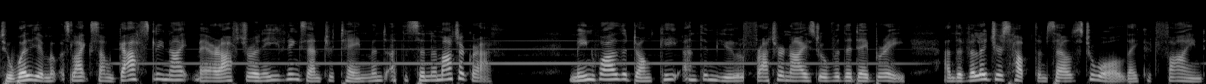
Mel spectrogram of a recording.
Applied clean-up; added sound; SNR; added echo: none; Wind instrument, woodwind instrument; 19 dB; none.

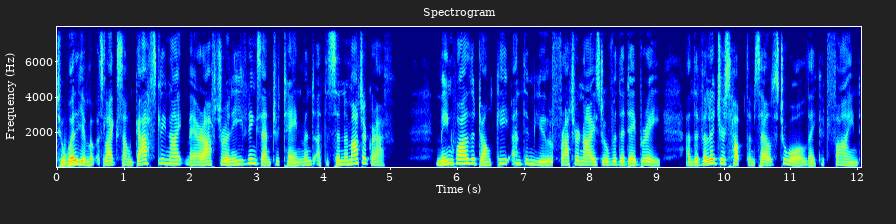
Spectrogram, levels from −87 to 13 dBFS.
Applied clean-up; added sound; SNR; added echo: none; none; none; none.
